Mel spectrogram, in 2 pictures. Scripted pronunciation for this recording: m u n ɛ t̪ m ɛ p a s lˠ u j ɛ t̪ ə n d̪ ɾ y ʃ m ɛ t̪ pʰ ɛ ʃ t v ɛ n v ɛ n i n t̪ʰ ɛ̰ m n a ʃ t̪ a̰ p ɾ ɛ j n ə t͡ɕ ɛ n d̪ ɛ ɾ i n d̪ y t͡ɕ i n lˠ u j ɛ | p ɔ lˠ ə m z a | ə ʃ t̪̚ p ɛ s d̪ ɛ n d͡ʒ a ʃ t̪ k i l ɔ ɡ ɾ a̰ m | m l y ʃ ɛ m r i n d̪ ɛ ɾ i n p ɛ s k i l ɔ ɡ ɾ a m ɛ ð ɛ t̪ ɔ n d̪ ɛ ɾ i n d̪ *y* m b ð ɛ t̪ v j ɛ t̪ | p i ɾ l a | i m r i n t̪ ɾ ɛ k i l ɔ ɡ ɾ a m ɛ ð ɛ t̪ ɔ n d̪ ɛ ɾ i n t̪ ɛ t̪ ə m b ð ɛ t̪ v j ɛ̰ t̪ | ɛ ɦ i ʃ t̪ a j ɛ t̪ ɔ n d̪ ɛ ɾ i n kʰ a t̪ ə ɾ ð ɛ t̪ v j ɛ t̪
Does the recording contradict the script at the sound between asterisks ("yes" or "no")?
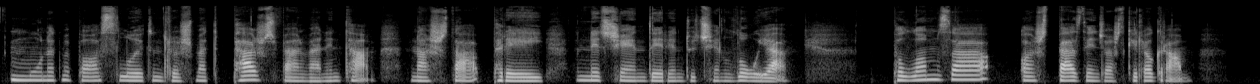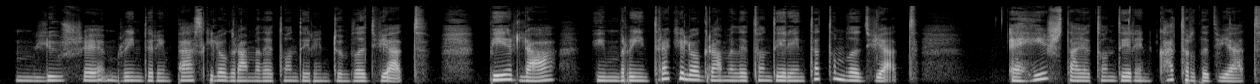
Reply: no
